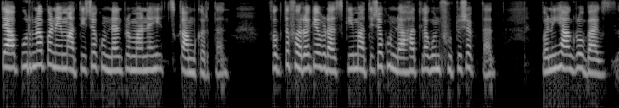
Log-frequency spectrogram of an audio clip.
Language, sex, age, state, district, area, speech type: Marathi, female, 18-30, Maharashtra, Sangli, urban, spontaneous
